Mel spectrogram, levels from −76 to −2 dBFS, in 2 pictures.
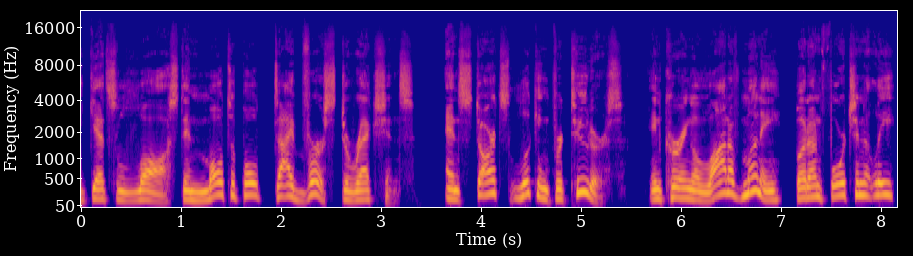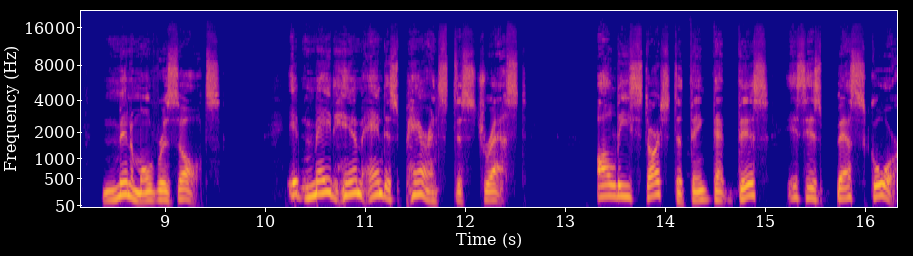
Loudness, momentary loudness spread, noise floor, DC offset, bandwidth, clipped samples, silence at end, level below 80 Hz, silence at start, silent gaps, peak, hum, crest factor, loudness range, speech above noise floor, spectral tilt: -22 LUFS; 8 LU; -75 dBFS; under 0.1%; 17.5 kHz; under 0.1%; 0 s; -70 dBFS; 0 s; 7.02-7.15 s; -6 dBFS; none; 16 dB; 3 LU; 54 dB; -4.5 dB/octave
